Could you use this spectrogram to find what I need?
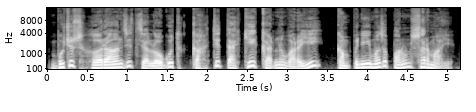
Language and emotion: Kashmiri, surprised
